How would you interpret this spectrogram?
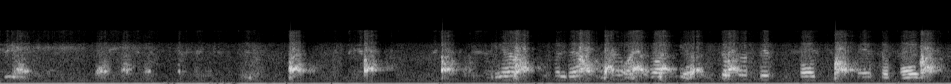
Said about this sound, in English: Yeah, I mean, this was really a problem because CJ was barking over everything.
